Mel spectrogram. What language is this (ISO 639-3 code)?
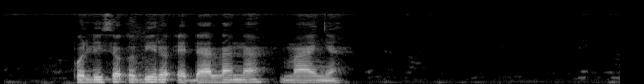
luo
